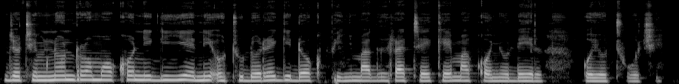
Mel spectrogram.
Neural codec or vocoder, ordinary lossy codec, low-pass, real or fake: none; none; none; real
